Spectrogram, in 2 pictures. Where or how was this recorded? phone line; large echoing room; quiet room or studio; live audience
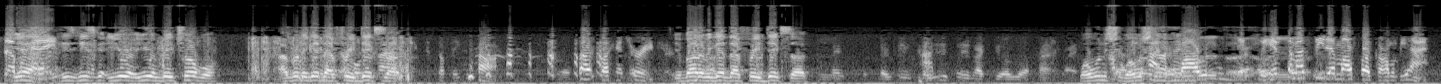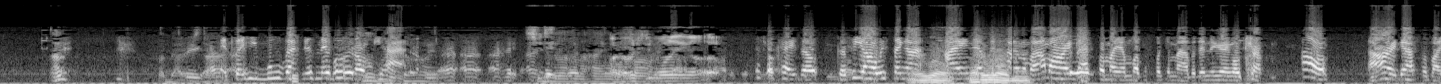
phone line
